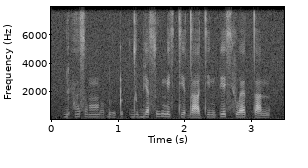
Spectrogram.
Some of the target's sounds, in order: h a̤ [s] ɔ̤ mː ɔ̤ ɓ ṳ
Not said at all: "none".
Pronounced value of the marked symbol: s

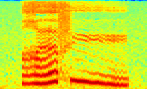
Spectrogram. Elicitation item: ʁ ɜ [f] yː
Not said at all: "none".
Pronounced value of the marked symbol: f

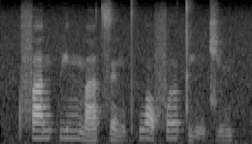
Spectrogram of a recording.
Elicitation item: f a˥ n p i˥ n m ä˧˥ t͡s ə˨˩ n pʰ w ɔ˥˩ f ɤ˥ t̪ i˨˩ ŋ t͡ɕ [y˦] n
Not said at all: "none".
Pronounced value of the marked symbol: y˦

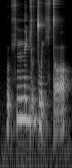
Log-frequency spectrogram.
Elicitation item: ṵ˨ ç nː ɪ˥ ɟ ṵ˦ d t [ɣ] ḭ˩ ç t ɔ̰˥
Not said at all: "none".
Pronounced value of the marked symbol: w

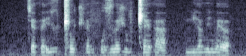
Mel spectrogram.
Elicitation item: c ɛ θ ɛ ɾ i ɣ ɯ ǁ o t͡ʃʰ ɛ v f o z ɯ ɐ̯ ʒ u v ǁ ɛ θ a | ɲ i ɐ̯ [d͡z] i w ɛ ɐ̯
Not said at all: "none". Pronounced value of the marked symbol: ð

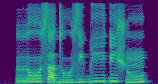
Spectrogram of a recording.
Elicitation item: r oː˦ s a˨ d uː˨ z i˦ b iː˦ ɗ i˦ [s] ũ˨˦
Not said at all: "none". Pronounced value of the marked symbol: ʃ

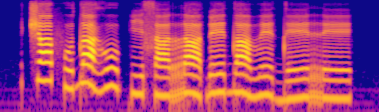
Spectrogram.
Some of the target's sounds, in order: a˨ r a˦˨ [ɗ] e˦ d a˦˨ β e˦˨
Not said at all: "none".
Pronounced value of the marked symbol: ɗ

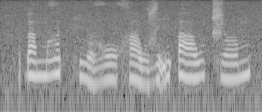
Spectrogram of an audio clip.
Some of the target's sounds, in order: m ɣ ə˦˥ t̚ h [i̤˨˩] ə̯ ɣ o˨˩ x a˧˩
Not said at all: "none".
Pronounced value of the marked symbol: i˧˩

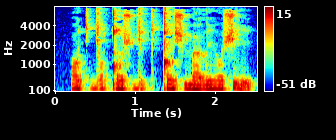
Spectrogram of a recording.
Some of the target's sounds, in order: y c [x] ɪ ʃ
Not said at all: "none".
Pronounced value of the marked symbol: ǃ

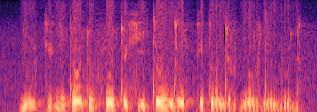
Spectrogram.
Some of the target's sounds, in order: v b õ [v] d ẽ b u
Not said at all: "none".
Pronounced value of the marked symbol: v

